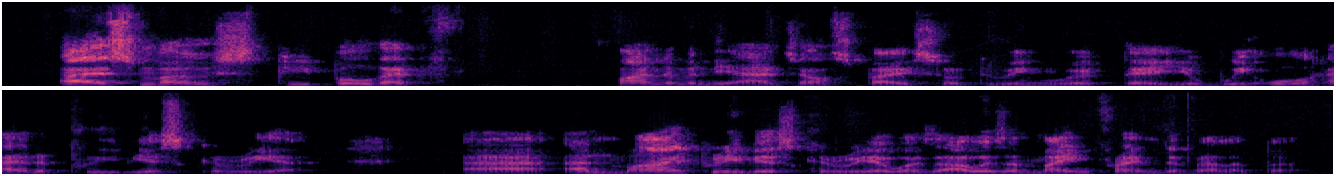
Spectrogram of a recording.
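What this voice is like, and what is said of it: South African accent. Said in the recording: “I've got this accent. So I'm originally from South Africa.”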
